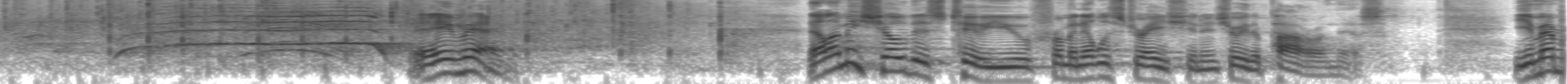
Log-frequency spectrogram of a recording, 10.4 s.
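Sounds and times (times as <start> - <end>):
weak scattered audience applause: 0.0 - 5.2
speech: 2.8 - 3.6, 5.4 - 9.4, 10.1 - 10.4.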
